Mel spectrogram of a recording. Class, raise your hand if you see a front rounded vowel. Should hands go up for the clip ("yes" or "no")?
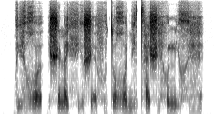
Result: no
